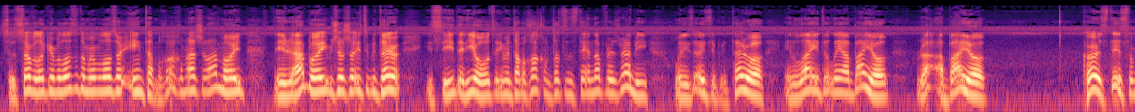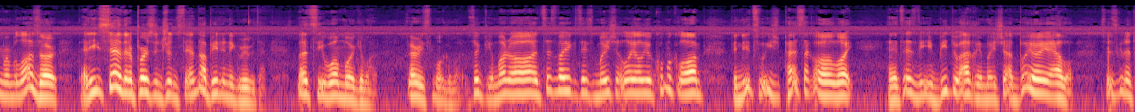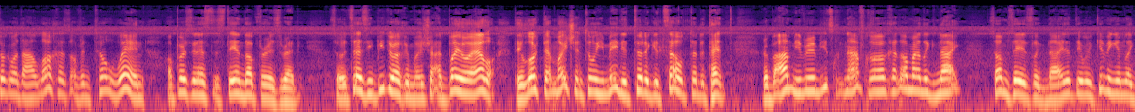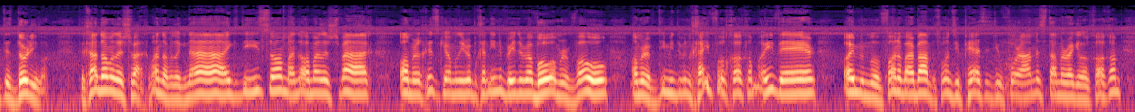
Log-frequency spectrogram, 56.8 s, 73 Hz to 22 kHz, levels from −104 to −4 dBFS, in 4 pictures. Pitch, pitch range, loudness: 185 Hz, 160-205 Hz, -17 LUFS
